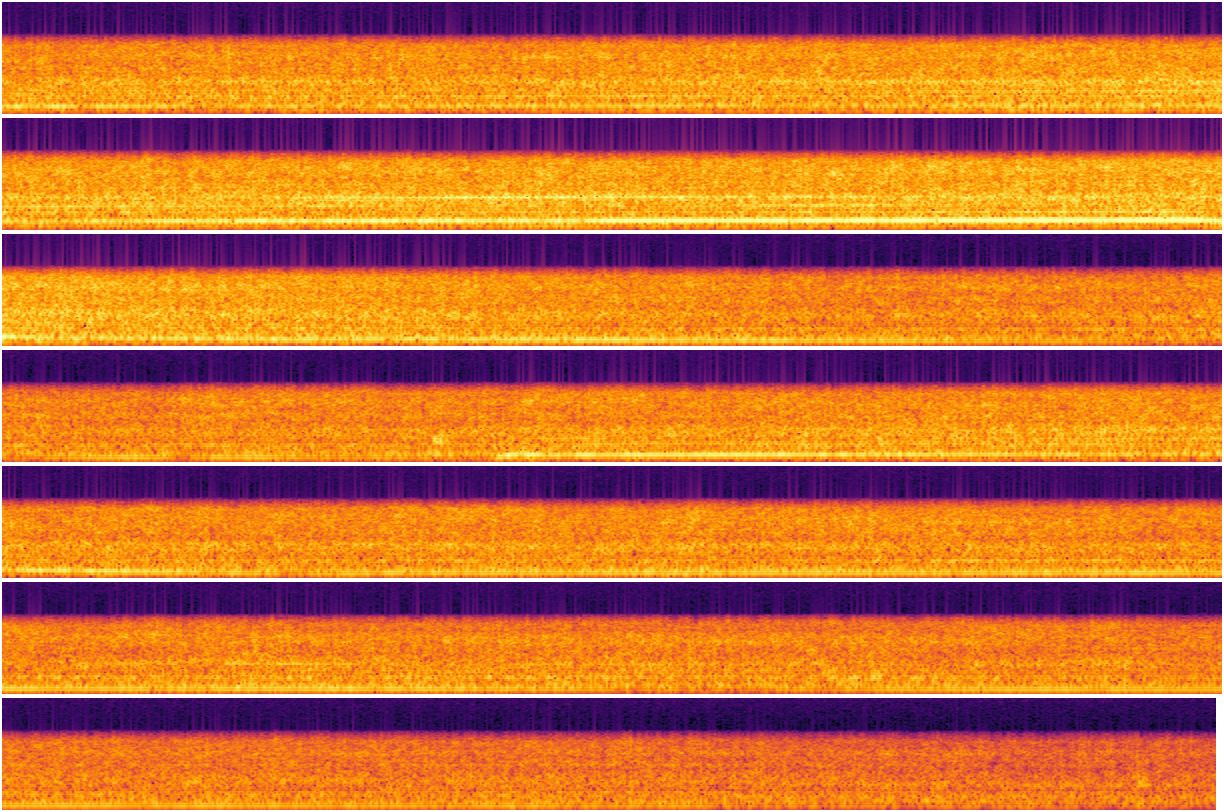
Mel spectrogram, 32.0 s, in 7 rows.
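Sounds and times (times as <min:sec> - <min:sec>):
car engine running hard: 0:00.0 - 0:32.0
road noise: 0:00.0 - 0:32.0.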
